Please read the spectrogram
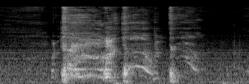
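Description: Three harsh, hacking coughs in quick succession from people smoking marijuana, fairly loud, each a raspy burst with a slight wheezy tail, with no talking around them.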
